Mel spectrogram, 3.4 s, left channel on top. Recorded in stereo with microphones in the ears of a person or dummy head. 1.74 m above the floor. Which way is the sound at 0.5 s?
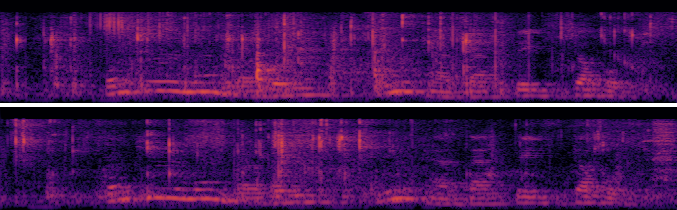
55° left (ahead or behind).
